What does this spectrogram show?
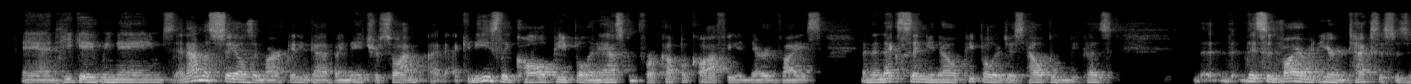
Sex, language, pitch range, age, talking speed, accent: male, English, 105-120 Hz, 50-69, 220 wpm, American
